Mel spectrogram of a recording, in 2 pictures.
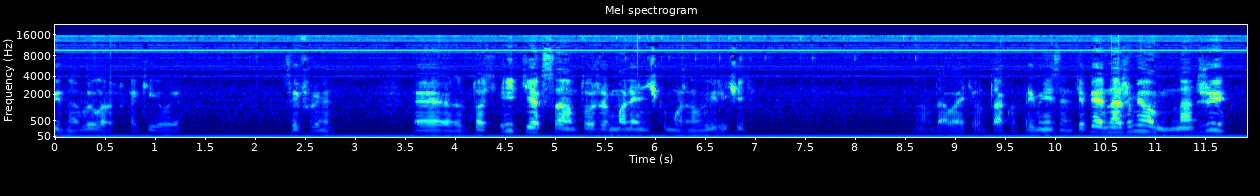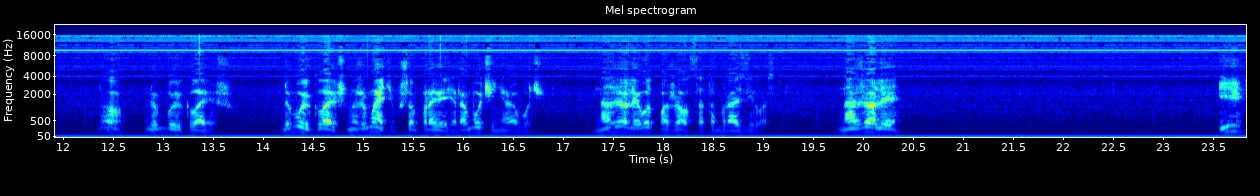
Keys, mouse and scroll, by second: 1.7-4.0 drag, 5.3-10.5 drag, 16.9 g.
